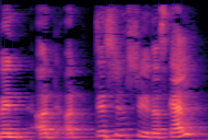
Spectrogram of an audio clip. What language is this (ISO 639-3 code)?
dan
